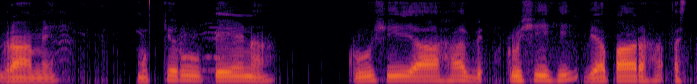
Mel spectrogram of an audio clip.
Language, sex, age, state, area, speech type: Sanskrit, male, 18-30, Maharashtra, rural, spontaneous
